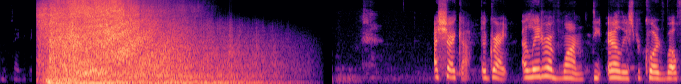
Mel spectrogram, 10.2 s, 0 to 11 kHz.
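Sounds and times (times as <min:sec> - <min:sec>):
rocket launch blast-off roar sound effect: 0:00.6 - 0:04.6
speech: 0:06.5 - 0:10.2.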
